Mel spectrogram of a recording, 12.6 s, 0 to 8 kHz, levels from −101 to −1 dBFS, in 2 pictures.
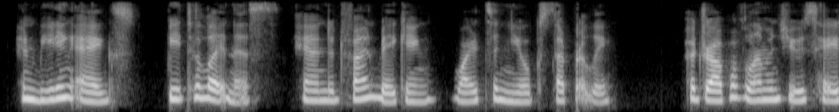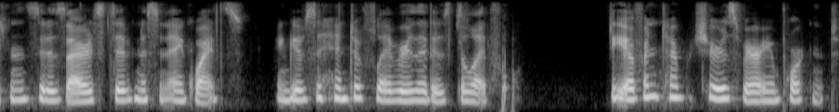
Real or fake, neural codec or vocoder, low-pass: real; none; 7.2 kHz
